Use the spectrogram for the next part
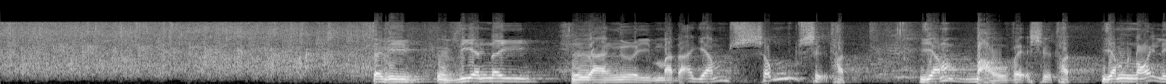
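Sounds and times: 
audience applause: 0.0s - 4.0s
speech: 3.7s - 11.6s.

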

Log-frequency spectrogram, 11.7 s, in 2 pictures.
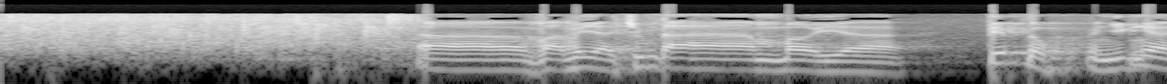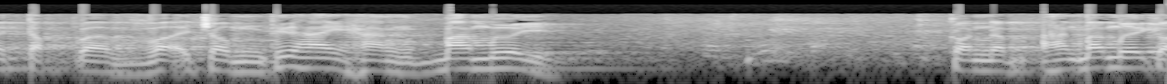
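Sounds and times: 
audience applause at an event honouring married couples: 0.0s - 2.1s
speech: 2.1s - 8.7s, 10.6s - 11.6s.

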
